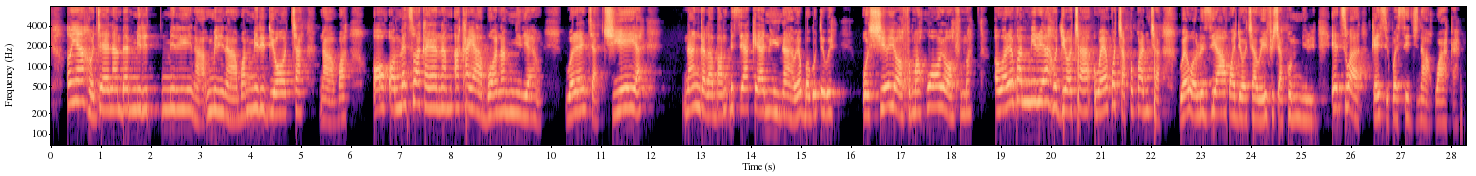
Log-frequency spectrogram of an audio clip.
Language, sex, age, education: Igbo, female, 30-45, tertiary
